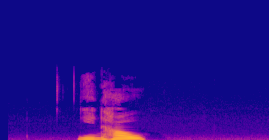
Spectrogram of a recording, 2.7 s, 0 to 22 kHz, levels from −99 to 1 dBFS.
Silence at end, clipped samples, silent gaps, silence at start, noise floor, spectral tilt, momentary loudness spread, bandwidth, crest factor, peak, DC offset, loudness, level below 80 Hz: 1.25 s; under 0.1%; none; 0.8 s; -69 dBFS; -8.5 dB/octave; 12 LU; 9 kHz; 22 dB; -6 dBFS; under 0.1%; -22 LUFS; -74 dBFS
